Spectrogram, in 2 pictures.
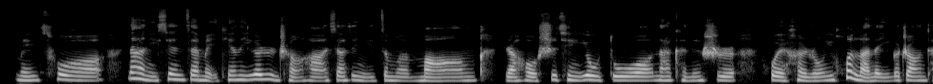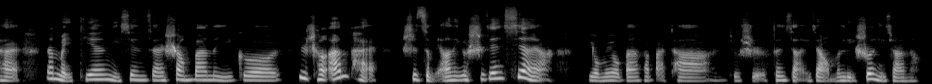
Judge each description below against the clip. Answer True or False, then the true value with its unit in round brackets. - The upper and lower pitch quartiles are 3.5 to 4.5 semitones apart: False (3.0 semitones)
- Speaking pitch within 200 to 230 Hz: False (190 Hz)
